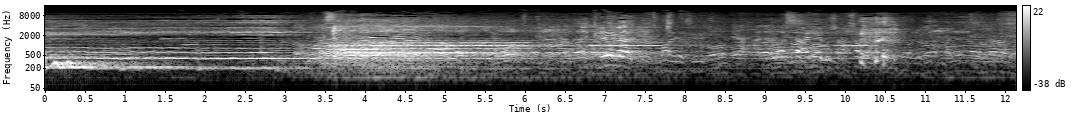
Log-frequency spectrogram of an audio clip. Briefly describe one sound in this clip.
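A young man chants in a long, drawn-out melodic voice through a microphone.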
